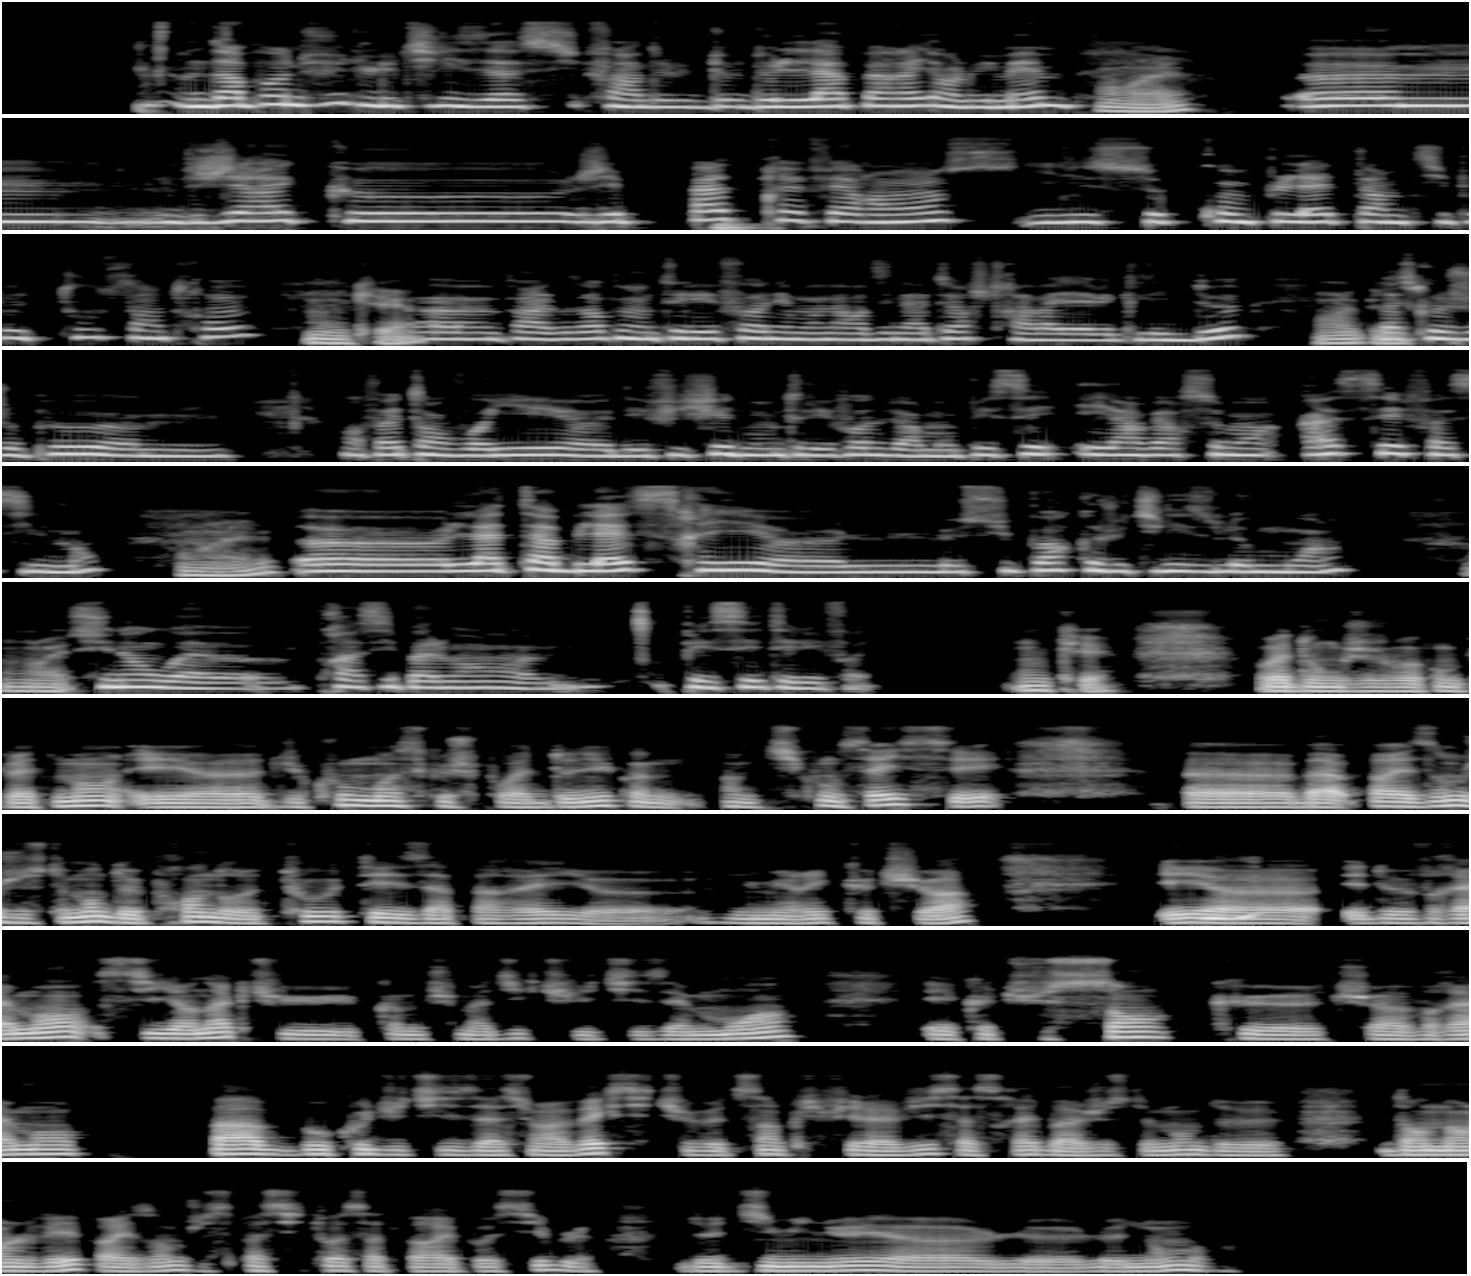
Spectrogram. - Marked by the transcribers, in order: drawn out: "que"; tapping; "OK" said as "MK"; other background noise
- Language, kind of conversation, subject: French, advice, Comment puis-je simplifier mes appareils et mes comptes numériques pour alléger mon quotidien ?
